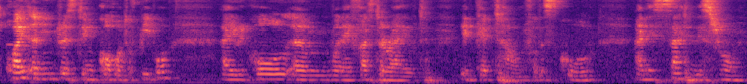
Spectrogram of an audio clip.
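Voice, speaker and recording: A middle-aged woman with a Ugandan accent, an association official speaking earnestly and in a measured way in an interview, with frequent ums. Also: deep voice, slight background noise. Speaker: local government association official. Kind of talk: testimonial interview. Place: large room. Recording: very echoey room, mic set far off.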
